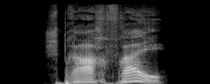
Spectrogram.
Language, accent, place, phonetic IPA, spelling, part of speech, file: German, Germany, Berlin, [ˌʃpʁaːx ˈfʁaɪ̯], sprach frei, verb, De-sprach frei.ogg
- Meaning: first/third-person singular preterite of freisprechen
